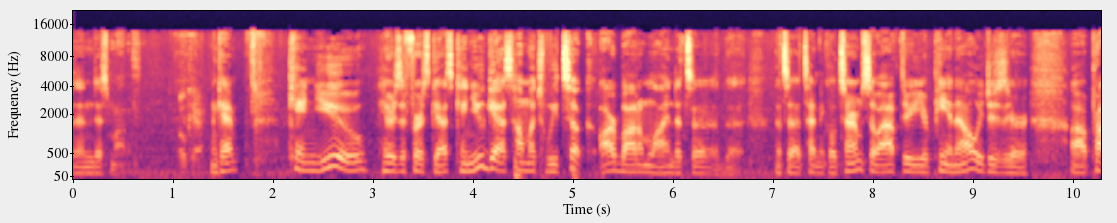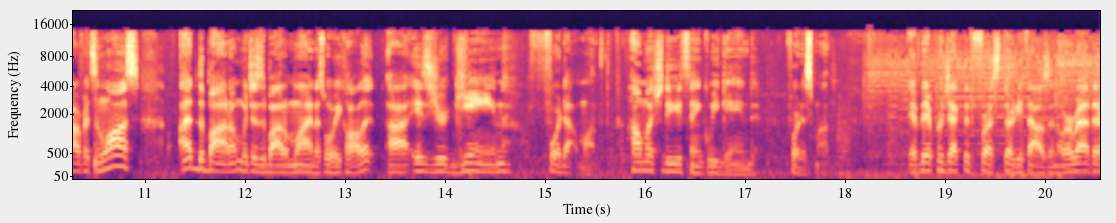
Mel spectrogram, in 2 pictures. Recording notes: Live in the restaurant.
